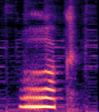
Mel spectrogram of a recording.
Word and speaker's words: Rock: shoe sounds like and makes the preceding vowels short as in the word Rock Rock meaning skirt St and s p at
